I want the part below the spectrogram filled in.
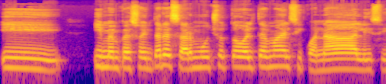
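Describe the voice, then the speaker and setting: A woman with a Caracas Venezuelan accent, medium-pitched, with a dark, mellow tone, fairly even intonation and a moderate pace, recorded dry and close with no echo. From Venezuela, Caracas. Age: 30s. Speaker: psychologist. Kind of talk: interview.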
